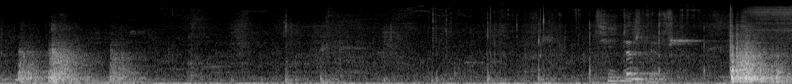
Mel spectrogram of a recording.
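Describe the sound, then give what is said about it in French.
A chair is carried over and set down in a large vacant lot with shrubs and poorly cut grass on a chilly Sunday morning: scattered wooden knocks and footsteps, then a louder thud near the end, while voices murmur faintly in the background. “tu peux apporter une chaise, s'il te plaît?”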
